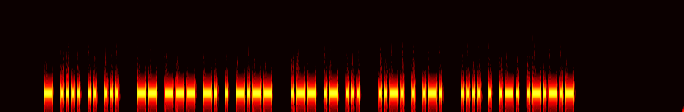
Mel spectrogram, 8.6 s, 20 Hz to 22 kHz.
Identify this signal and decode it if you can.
Morse code, heard as a keyed tone, about 34 wpm, 700 Hz. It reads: THIS MONEY WAS FER HER.
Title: Sentences from Top 400 Words and Abbreviations 35wpm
